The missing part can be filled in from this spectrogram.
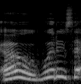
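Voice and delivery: witchy Southern belle voice.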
